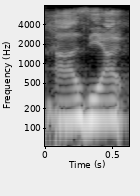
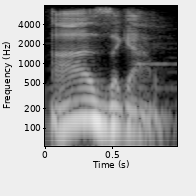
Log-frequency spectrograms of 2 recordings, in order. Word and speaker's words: Asagao: stay with me no it's not Asya it's aza cow cheese cheese classic how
